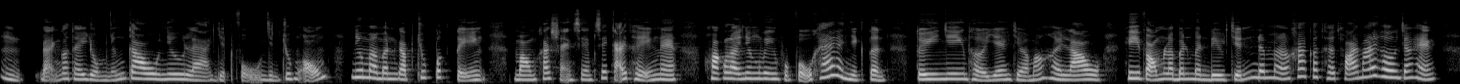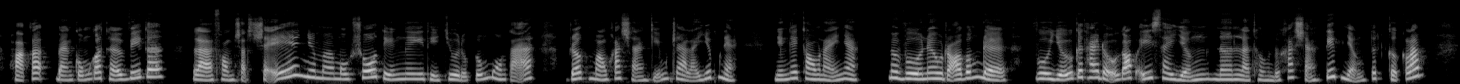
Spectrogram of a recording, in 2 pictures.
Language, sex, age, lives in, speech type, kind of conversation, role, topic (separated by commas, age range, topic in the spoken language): Vietnamese, female, 20-24, United States, read, expert-assistant, expert, Làm thế nào để góp ý với khách sạn một cách lịch sự và hiệu quả?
